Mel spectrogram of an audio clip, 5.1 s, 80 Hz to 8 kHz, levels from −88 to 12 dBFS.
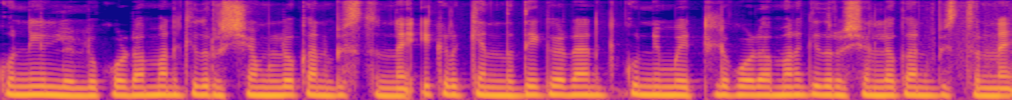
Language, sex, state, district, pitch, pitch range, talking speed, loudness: Telugu, female, Andhra Pradesh, Krishna, 190 Hz, 185-195 Hz, 200 wpm, -12 LUFS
